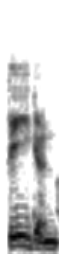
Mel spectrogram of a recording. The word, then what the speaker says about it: vegan: So it's vegan plus January, Veganuary.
